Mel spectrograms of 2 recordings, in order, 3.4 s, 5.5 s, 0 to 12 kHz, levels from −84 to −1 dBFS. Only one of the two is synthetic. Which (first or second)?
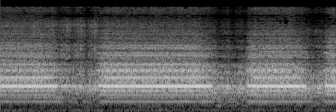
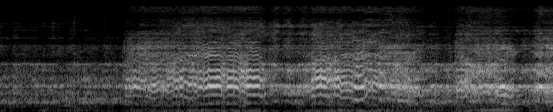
second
